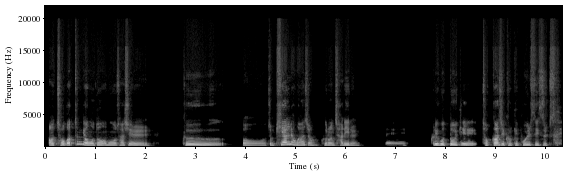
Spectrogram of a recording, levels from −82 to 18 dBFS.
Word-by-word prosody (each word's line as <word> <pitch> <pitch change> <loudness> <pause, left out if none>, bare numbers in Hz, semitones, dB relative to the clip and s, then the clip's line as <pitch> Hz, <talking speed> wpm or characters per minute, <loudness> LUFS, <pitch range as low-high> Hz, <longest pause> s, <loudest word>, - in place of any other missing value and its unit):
어 - - -1
저 195 +2 +1
같은 275 +8 +2
경우도 265 - +3
뭐 135 -2 -2
사실 175 - -4 0.6
그 175 - +1 0.4
어 100 -2 -6
좀 205 -2 -4
피하려고 320 +1 +2
하죠 190 -9 -5
그런 130 -5 -3
자리를. 125 +1 -4 0.5
네. - - -7 0.8
그리고 200 -3 +4
또 175 -3 +6
이렇게 130 -6 0
저까지 265 - +3
그렇게 150 -2 -5
보일 150 +2 0
수 150 -5 -5
있을 140 +4 -6
수 135 - -13
160 Hz, 255 characters per minute, -22 LUFS, -, 0.8 s, 또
